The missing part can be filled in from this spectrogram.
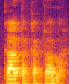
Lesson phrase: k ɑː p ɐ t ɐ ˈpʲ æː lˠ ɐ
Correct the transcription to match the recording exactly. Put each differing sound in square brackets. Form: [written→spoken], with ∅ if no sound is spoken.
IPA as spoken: k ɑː [p→t] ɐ [t→k] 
